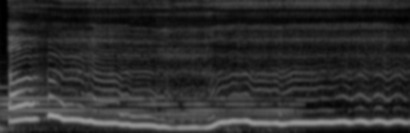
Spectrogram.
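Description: Background music: a wordless vocal melody, hummed or crooned, gliding slowly and wavering over sustained chords.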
